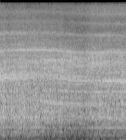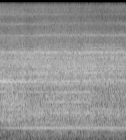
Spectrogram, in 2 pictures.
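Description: Electric hand blender with a chopper bowl attachment running steadily with a constant whine. It is blending ground hazelnut paste with cocoa and sweetener into a uniform chocolate spread.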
